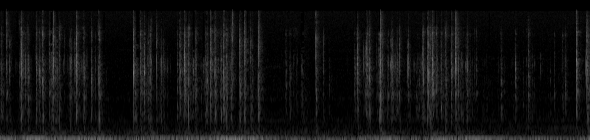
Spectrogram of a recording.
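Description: Fingertips of both hands type continuously on a full-size plastic computer keyboard with red and blue backlit keys and low-profile keycaps. Quick, bright key taps come in uneven bursts over a steady low hum. The typing rises and falls in density and loudness throughout.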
